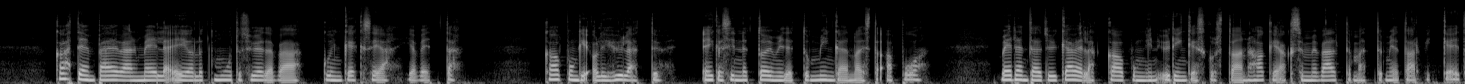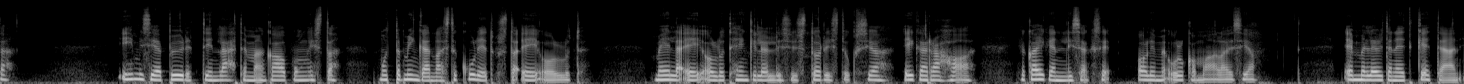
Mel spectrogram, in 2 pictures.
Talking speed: 100 wpm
